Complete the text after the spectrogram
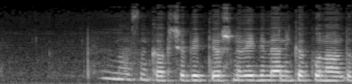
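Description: A woman sings loudly in a sustained voice.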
